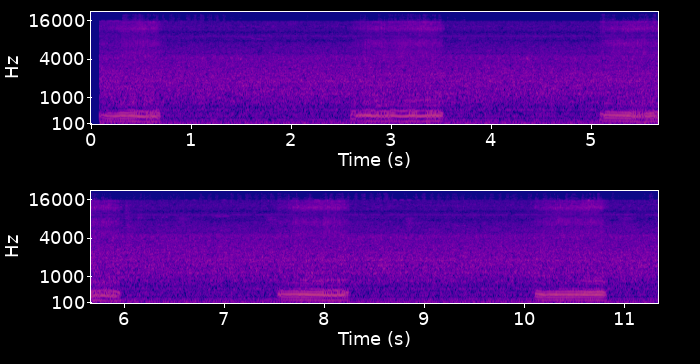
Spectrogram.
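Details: Domestic cat snoring while asleep, each breath a short nasal drone with stacked harmonics lasting under a second, repeating about every two and a half seconds, with a steady low hum underneath.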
